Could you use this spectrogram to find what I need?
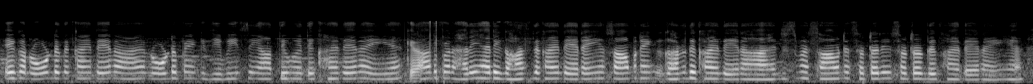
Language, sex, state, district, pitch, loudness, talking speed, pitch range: Hindi, male, Uttarakhand, Tehri Garhwal, 265 Hz, -16 LUFS, 230 wpm, 255-280 Hz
